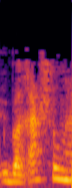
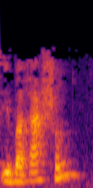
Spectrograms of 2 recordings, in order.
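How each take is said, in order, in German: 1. Der erste Vokal ist ein gerundeter ü-Laut. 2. Der erste Vokal ist ein ungerundeter i-Laut.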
